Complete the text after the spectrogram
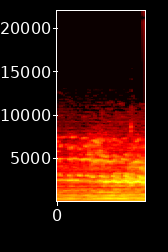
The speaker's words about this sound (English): The horse grew angry and summoned the other monsters.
